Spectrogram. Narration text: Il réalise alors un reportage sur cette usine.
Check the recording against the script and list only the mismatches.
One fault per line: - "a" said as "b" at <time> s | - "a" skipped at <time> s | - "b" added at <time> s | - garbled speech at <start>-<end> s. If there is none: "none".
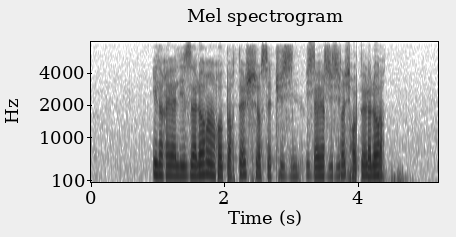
- garbled speech at 3.2-4.4 s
